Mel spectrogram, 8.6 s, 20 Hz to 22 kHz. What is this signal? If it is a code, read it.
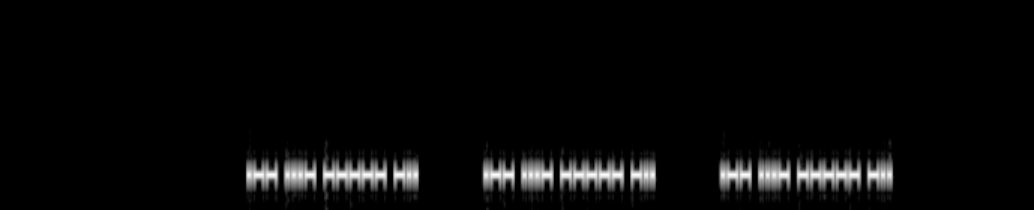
Morse code, heard as a keyed tone, about 41 wpm, 700 Hz. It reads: WV0D WV0D WV0D
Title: USA Call Signs - 4 Characters - Repeated 3x - 45wpm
